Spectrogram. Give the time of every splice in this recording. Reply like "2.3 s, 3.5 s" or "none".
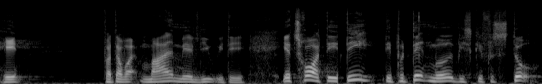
3.4 s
